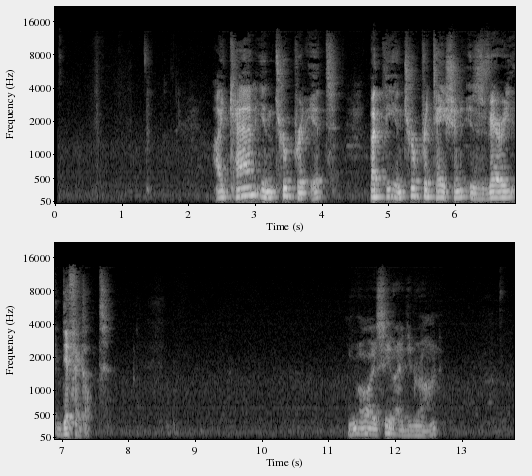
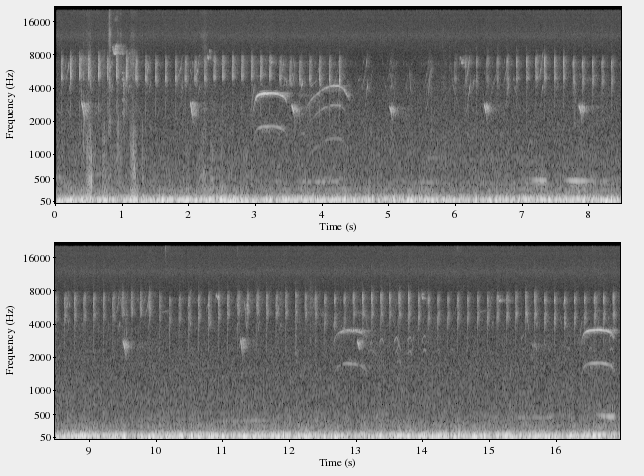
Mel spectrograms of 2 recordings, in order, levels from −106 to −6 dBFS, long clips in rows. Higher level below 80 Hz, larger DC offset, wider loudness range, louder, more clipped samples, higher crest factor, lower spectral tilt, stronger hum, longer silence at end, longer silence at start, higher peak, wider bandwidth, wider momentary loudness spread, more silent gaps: second, -74 dBFS vs -28 dBFS; neither; first, 12 LU vs 3 LU; second, -35 LUFS vs -29 LUFS; neither; first, 30 dB vs 18 dB; first, -5.5 dB/octave vs -3.5 dB/octave; neither; first, 1.2 s vs 0 s; first, 1.35 s vs 0 s; about the same, -8 dBFS vs -8 dBFS; second, 13.5 kHz vs over 20 kHz; first, 17 LU vs 4 LU; neither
